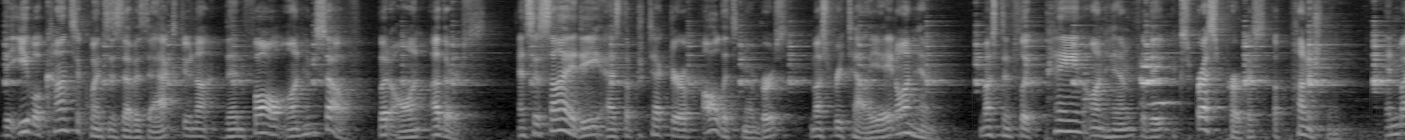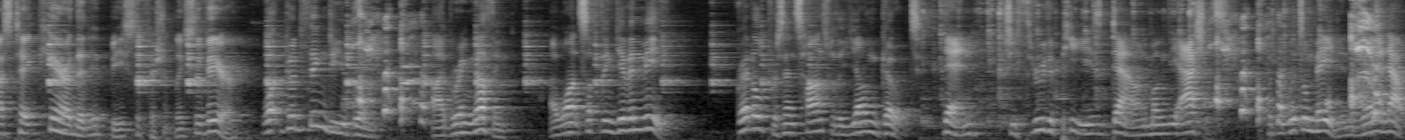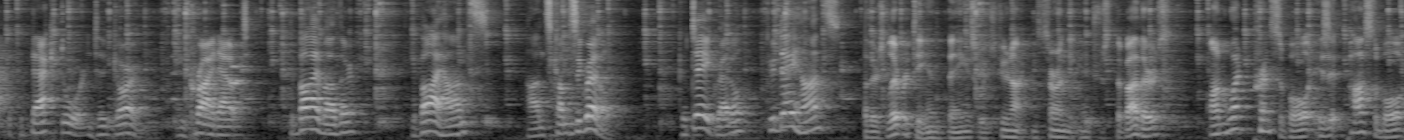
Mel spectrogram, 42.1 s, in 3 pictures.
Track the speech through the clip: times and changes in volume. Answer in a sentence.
The speech can be heard from 0.0 to 20.8 s, at a steady volume; and from 21.4 to 42.0 s, at a steady volume.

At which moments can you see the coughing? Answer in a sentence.
You can hear the coughing from 17.4 to 18.3 s and from 26.1 to 27.9 s.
